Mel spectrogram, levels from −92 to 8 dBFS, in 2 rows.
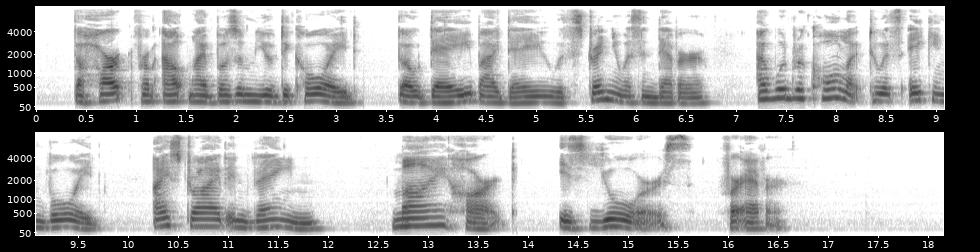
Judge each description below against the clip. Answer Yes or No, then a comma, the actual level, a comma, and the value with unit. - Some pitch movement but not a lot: Yes, average, 4.3 semitones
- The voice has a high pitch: No, medium, 150 Hz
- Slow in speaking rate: Yes, slow, 110 wpm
